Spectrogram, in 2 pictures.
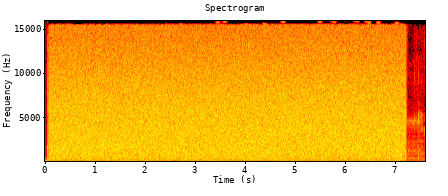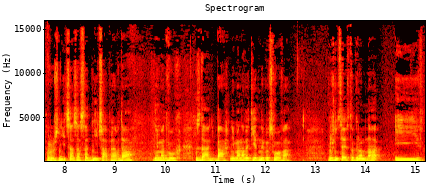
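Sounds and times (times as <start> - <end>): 
broadband radio static from FM receiver idle output: 0.0 - 7.3
speech: 7.6 - 12.6, 13.2 - 15.2.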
